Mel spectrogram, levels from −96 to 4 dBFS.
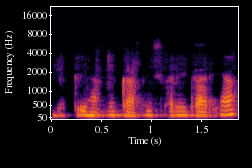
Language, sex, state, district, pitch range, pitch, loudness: Hindi, male, Bihar, Gaya, 130-145 Hz, 140 Hz, -25 LUFS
